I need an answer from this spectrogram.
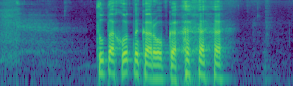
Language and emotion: Russian, positive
